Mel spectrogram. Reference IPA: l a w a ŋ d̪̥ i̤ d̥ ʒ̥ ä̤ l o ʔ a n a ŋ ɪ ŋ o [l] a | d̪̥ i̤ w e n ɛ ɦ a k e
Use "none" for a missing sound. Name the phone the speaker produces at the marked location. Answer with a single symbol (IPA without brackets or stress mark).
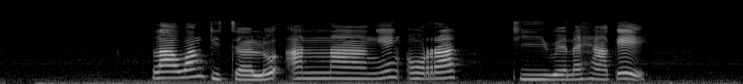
ɾ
